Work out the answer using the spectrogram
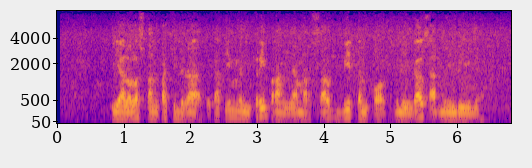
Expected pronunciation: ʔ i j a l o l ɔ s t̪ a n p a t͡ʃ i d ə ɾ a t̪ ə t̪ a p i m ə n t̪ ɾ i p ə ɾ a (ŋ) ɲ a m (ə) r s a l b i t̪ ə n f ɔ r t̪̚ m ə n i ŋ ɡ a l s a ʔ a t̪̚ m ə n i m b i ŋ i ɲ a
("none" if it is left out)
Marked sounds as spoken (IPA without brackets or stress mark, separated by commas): ŋ, a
